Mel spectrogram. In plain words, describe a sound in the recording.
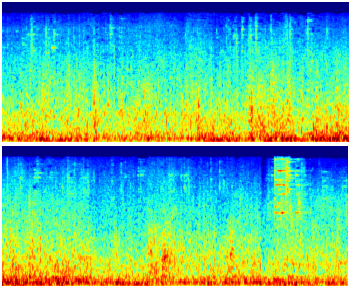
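Wind rushes steadily with a low roar.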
